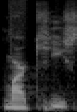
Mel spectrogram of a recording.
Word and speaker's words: Marqueze: It's pronounced Marquise, like car keys.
